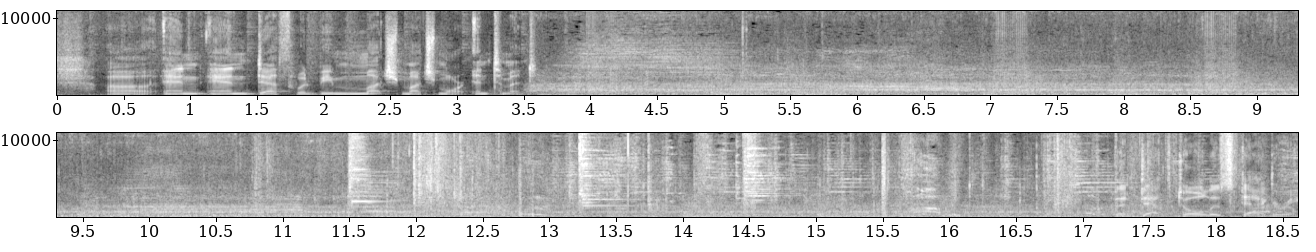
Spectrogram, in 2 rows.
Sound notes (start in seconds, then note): 3.0 battle cry; 9.8 swords clanging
